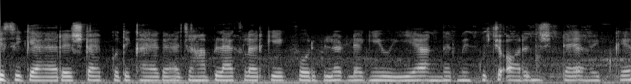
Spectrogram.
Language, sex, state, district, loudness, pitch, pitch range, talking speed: Hindi, female, Odisha, Malkangiri, -20 LUFS, 190 Hz, 185-195 Hz, 210 wpm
